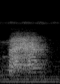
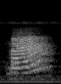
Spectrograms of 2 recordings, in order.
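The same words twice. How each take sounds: First: MA dropped right down low; really low tone. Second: MA swept up to a high end; really high tone. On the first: Teacher shows learners the difficult sixth tone, MA really low. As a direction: bottom out on MA. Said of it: "and then really low". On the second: Teacher shows learners the difficult fifth tone, MA really high and rising. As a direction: reach up high on MA. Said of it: "to reach a really high". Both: Shown as a demonstration.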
